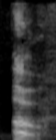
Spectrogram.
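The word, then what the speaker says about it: お: the kana we have oh and uh it's pronounced like you're saying o or o or in original uh and if you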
